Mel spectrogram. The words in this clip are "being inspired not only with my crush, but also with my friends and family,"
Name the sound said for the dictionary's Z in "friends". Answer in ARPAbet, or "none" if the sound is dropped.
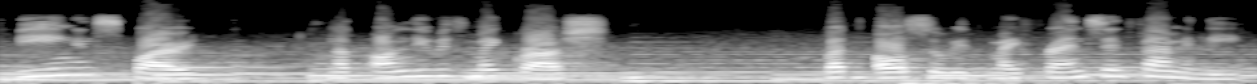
S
